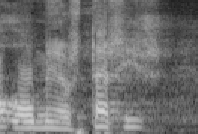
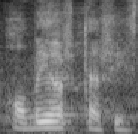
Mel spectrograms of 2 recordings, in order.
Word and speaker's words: homeostasis: distintas yo le llamo homeostasis lo pronunció de esta forma aunque se puede pronunciar homeostasis también que ir señoras y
